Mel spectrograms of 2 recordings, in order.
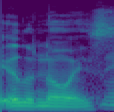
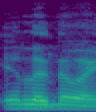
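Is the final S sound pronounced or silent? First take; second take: pronounced; silent. First: The final S is pronounced. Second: The final S is silent. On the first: The speaker calls it wrong. "I be hearing a lot of people say Illinois" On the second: The speaker calls it right. "it's supposed to be silent"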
